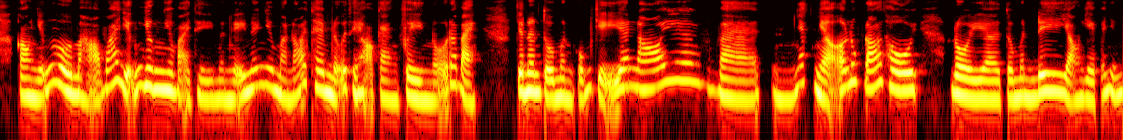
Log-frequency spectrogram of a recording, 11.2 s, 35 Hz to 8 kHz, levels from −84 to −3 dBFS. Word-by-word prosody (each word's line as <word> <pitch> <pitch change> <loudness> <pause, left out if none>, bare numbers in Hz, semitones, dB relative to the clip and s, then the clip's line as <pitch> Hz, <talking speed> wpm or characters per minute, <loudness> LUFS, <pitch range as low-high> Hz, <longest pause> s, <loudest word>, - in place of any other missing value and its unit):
Còn 195 -2 +1
những 250 - -2
người 260 -7 +6
mà 200 -1 +1
họ - - -4
quá 280 +7 -3
dửng 250 +5 +1
dưng 265 -3 +4
như 240 -2 +5
vậy 180 -6 -5
thì 175 -3 -5
mình 175 0 -5
nghĩ 170 +4 -1
nếu 265 - -1
như 285 -2 -5
mà 210 -5 +1
nói 180 - -4
thêm 240 -6 +4
nữa 195 - -1
thì 220 - -1
họ 215 +1 -1
càng 175 -3 -5
phiền 175 -4 0
nữa 160 - -4
đó 300 - -3
bạn, 160 - -1 0.4
cho 235 - +5
nên 225 -1 +6
tụi 180 -3 +2
mình 180 -2 -1
cũng 175 +6 -4
chỉ - - 0
nói 260 +4 -2 0.4
và, 185 -7 -3
ừ, 195 - -7 0.2
nhắc 310 - -7
nhở 215 0 +2
lúc 330 0 -2
đó 270 +6 +1
thôi, 240 -3 +5 0.3
rồi, 190 -5 +4
ờ, 175 0 -1
tụi 175 - -1
mình 185 0 0
đi 225 +1 +5
dọn 180 -2 -2
dẹp 170 -1 -3
ở 215 - -6
những 210 -3 -1
210 Hz, 260 wpm, -19 LUFS, 180-250 Hz, 0.4 s, người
